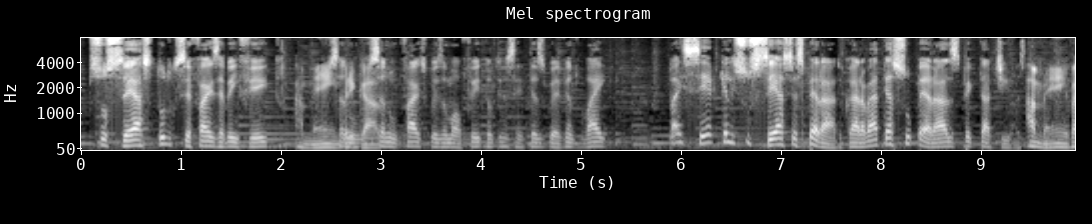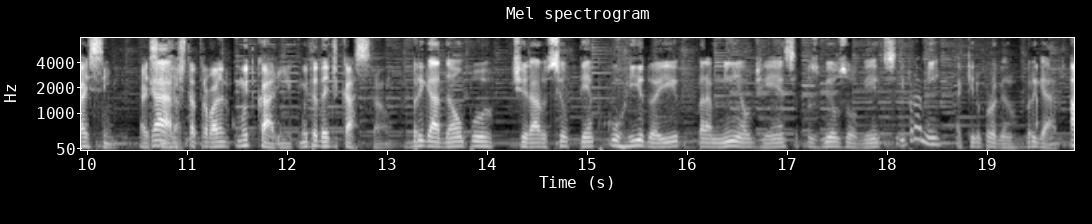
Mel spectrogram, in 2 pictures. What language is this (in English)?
Portuguese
